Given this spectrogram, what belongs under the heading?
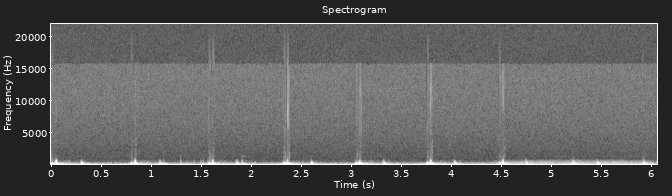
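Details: ASMR recording of the creator's own heartbeat through a stethoscope on the chest, stomach gurgles also present: clear, regular, deep, muffled lub-dub at about 82 beats a minute; normal heart sounds.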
